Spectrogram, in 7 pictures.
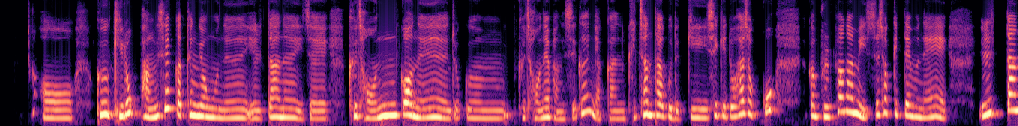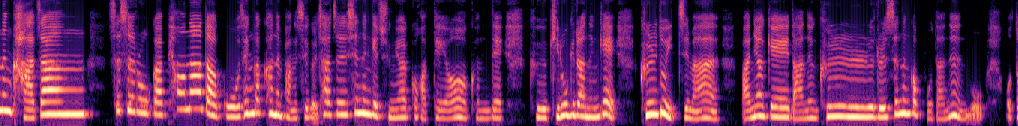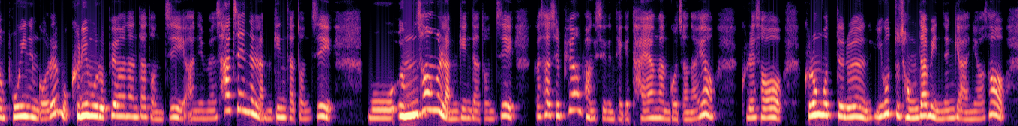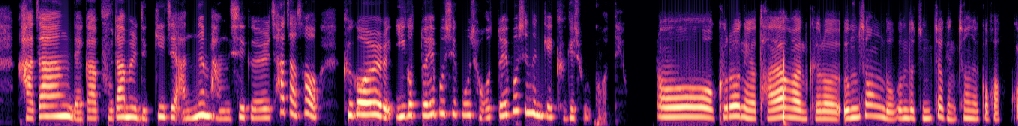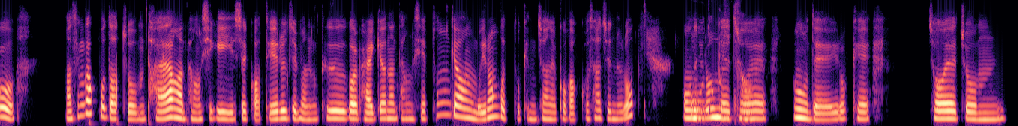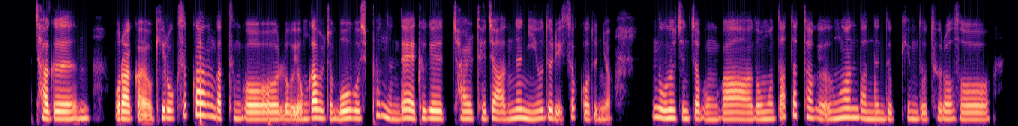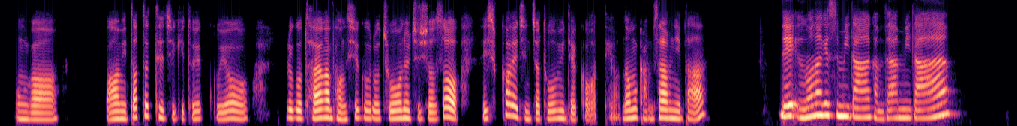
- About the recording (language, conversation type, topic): Korean, advice, 일상에서 영감을 쉽게 모으려면 어떤 습관을 들여야 할까요?
- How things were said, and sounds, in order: other background noise; tapping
